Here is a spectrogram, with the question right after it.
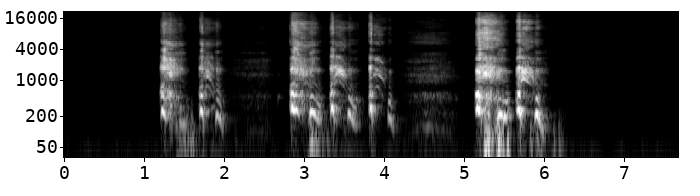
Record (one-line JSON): {"cough_length": "7.7 s", "cough_amplitude": 7455, "cough_signal_mean_std_ratio": 0.38, "survey_phase": "alpha (2021-03-01 to 2021-08-12)", "age": "18-44", "gender": "Male", "wearing_mask": "No", "symptom_none": true, "symptom_cough_any": true, "symptom_new_continuous_cough": true, "symptom_fever_high_temperature": true, "symptom_headache": true, "smoker_status": "Current smoker (e-cigarettes or vapes only)", "respiratory_condition_asthma": false, "respiratory_condition_other": false, "recruitment_source": "Test and Trace", "submission_delay": "2 days", "covid_test_result": "Positive", "covid_test_method": "RT-qPCR", "covid_ct_value": 16.7, "covid_ct_gene": "ORF1ab gene", "covid_ct_mean": 17.7, "covid_viral_load": "1500000 copies/ml", "covid_viral_load_category": "High viral load (>1M copies/ml)"}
